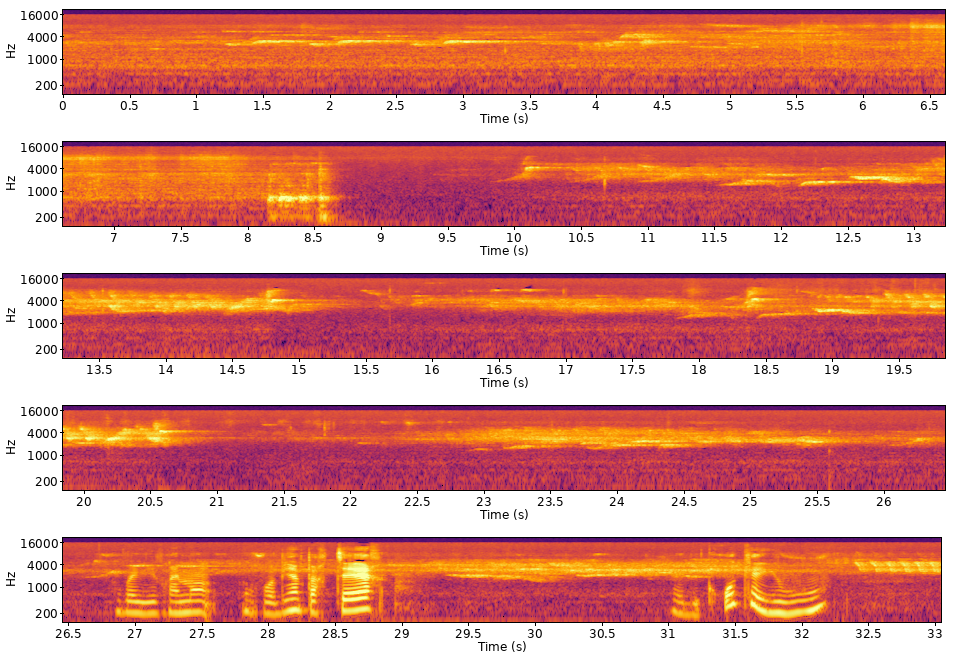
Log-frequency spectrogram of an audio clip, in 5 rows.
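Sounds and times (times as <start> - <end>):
songbird chirping and trilling: 0.0 - 7.2, 9.5 - 33.0.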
